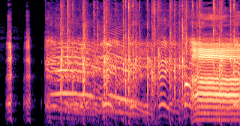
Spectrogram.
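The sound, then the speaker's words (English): A golf clap: two quick, soft hand claps, followed right away by a loud stretch of overlapping voices and chuckling that ends on a steady, held tone. “So that's kind of my golf clap. Ready? It's a golf clap.”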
